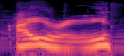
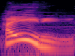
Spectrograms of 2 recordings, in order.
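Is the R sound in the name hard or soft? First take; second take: hard; soft. First: The R is pronounced as a hard R. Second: The R is pronounced as a soft R. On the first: The speaker calls it wrong. "it's not Irie" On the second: The speaker calls it right. "ever so soft is the R with her name"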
